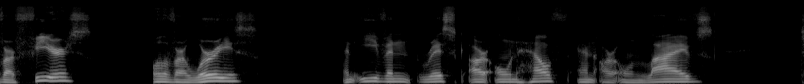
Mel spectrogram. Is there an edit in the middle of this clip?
no; 0 cuts

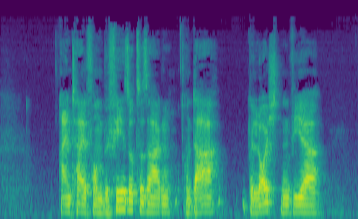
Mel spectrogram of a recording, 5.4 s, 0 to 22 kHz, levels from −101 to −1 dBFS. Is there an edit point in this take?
no; 0 cuts

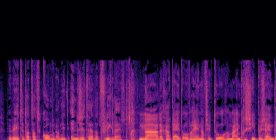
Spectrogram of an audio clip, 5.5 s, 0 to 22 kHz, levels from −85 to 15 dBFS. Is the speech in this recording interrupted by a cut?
yes; 4 cuts; at 1.1 s, 2.2 s, 3.4 s, 4.1 s

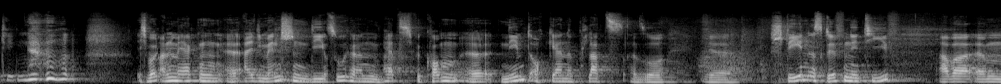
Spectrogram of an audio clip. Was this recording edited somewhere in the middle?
yes; 4 cuts; at 1.6 s, 3.3 s, 3.8 s, 8.2 s

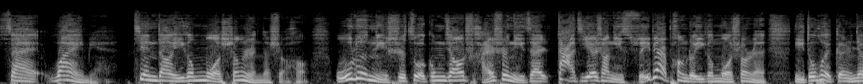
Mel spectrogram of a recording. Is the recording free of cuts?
no; 2 cuts; at 1.3 s, 4.7 s

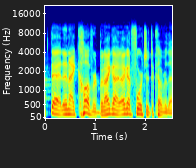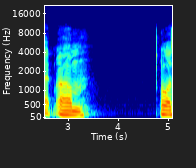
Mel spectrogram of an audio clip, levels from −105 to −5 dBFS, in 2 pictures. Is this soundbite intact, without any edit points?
yes; 0 cuts

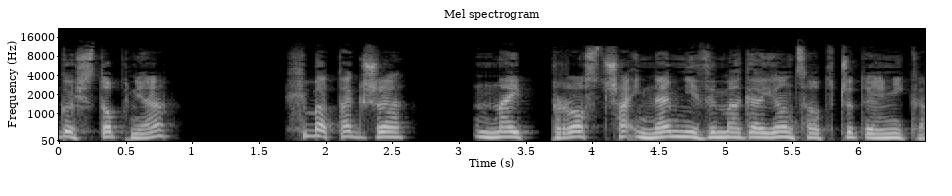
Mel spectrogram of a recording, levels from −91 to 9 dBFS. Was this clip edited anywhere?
no; 0 cuts

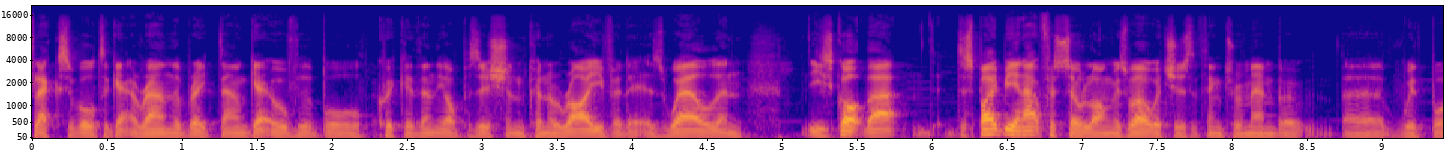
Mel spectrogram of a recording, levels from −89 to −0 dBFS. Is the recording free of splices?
no; 2 cuts; at 2.3 s, 7.7 s

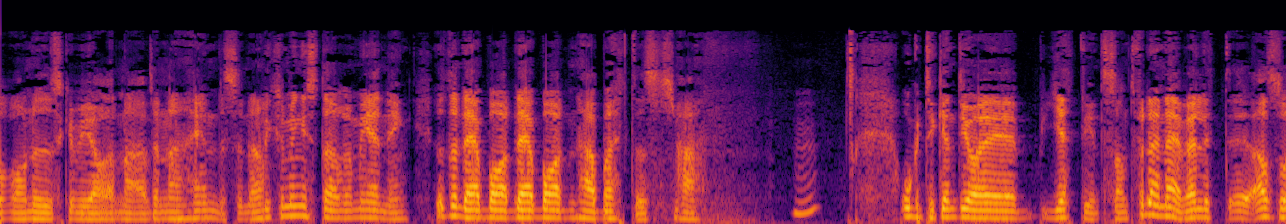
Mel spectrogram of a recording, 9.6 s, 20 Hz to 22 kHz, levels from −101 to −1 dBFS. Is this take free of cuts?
no; 6 cuts; at 1.1 s, 2.0 s, 3.2 s, 3.9 s, 5.1 s, 6.9 s

